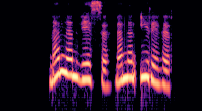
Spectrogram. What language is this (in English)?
Western Mari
